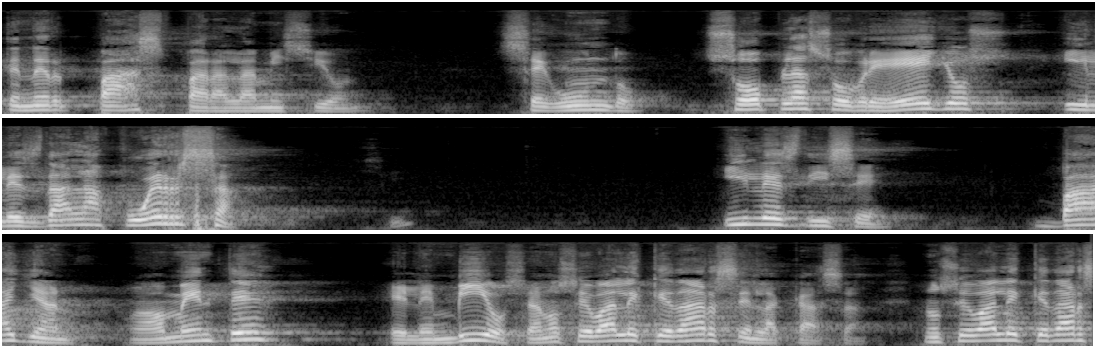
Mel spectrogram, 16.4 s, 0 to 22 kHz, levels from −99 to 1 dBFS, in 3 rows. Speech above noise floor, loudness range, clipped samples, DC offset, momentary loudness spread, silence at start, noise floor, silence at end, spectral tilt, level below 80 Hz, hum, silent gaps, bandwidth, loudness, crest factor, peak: 59 dB; 7 LU; under 0.1%; under 0.1%; 15 LU; 0 s; -76 dBFS; 0 s; -4.5 dB/octave; -48 dBFS; none; none; 16.5 kHz; -18 LUFS; 18 dB; -2 dBFS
